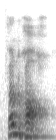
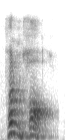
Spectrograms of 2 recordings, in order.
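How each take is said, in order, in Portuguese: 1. O nome é dito do jeito holandês. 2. O nome é dito do jeito holandês.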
